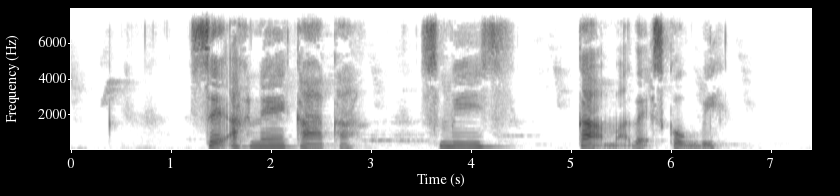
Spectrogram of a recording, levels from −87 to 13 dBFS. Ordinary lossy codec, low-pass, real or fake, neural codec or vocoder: Opus, 64 kbps; 7.2 kHz; real; none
